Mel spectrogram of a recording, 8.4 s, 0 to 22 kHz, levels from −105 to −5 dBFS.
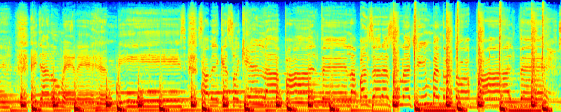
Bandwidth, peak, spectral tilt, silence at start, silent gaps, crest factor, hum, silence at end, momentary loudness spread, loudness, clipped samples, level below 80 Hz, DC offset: over 20 kHz; 0 dBFS; -6 dB/octave; 0 s; none; 10 dB; none; 0 s; 4 LU; -11 LUFS; 0.3%; -20 dBFS; under 0.1%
